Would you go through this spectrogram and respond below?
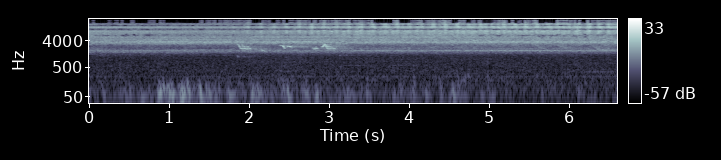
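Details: Cicadas in a dry dipterocarp forest in the dry season, a dense, steady high hiss with faint shimmering pulses, overlaid by a few brief, soft bird chirps midway and low rumbling gusts of wind.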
